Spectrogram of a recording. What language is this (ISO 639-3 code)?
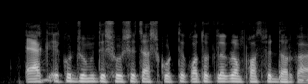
ben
